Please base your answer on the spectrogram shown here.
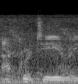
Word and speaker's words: Akrotiri: Because I've been reading a book about Akrotiri. Pronounced right, Akrotiri, which is the in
